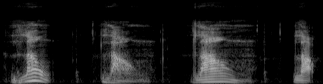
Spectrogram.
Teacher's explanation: laung, short vowel, laung, long vowel, laung, high tone, and lau, glottal stop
